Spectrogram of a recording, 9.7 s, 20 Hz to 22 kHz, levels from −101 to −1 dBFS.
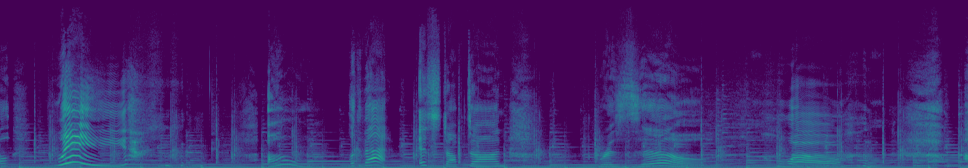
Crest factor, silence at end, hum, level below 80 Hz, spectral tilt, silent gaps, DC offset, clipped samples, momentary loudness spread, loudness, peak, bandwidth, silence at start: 26 dB; 0 s; none; -66 dBFS; -1.5 dB/octave; none; under 0.1%; under 0.1%; 17 LU; -46 LUFS; -22 dBFS; over 20 kHz; 0 s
